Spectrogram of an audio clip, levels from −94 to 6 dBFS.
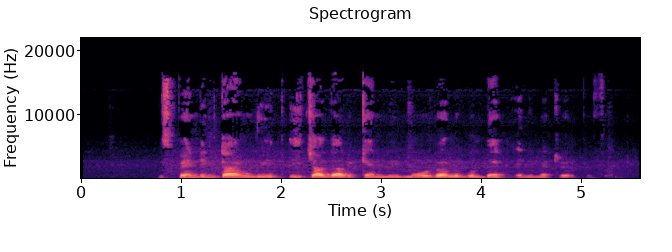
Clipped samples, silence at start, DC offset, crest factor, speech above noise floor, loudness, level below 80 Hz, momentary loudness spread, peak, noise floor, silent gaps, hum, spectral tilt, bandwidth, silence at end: under 0.1%; 0.8 s; under 0.1%; 18 dB; 45 dB; -23 LUFS; -68 dBFS; 15 LU; -6 dBFS; -68 dBFS; none; none; -5.5 dB/octave; 16.5 kHz; 0.65 s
